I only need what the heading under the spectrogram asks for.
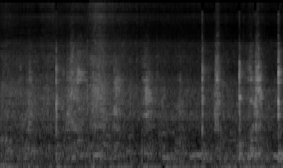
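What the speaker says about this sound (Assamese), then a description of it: "মিহলি কৰি অকণমান সময় হেতাৰে লৰাই ভাজি থাকিব লাগিব।" Paneer and chickpeas are stir-fried in a wok with a spatula, a soft sizzle under repeated scraping and clinking strokes that grow busier toward the end.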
